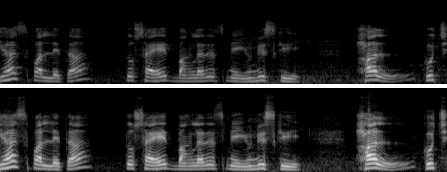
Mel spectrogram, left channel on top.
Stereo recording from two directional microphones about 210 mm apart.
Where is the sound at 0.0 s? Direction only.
35° right (ahead or behind).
